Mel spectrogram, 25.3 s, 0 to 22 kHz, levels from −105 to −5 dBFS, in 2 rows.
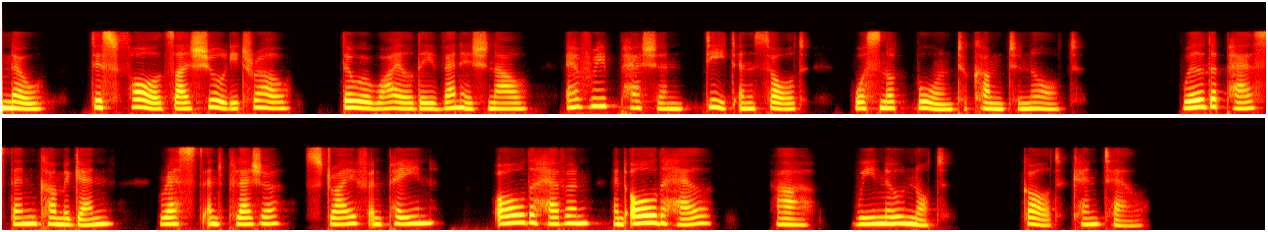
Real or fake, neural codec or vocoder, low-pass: fake; codec, 16 kHz, 0.3 kbps, FocalCodec; 7.2 kHz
